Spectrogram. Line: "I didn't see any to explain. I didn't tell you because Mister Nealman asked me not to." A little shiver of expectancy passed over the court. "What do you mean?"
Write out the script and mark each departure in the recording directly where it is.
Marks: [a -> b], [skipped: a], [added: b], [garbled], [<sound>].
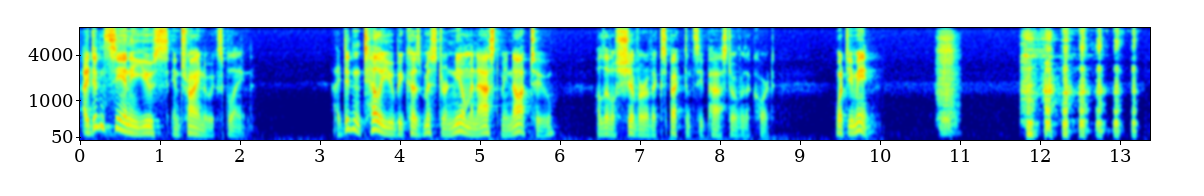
"I didn't see any [added: use in trying] to explain. I didn't tell you because Mister Nealman asked me not to." A little shiver of expectancy passed over the court. "What do you mean?" [sniff] [laugh]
